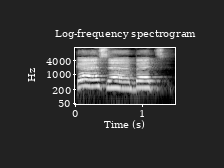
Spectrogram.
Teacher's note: ta sifat hurufnya hamas kena ada sedikit sahaja angin, jangan banyak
